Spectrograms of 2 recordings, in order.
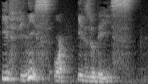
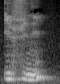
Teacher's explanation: Why ils obéissent, they obey, ends with the S sound? Because as for the first group verb, French never pronounce the final ENT. So here, I drop the ENT and ends with the previous sounds.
